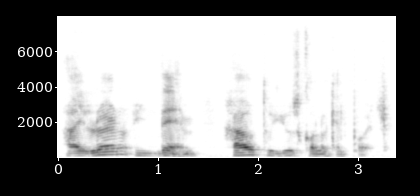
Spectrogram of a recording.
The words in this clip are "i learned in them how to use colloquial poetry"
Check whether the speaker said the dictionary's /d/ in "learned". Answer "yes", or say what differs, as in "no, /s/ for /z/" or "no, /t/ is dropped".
no, /d/ is dropped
